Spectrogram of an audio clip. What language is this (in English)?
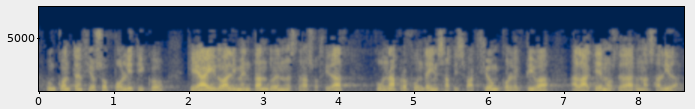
Spanish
